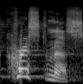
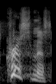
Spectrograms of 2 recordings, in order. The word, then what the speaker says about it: Christmas: not called gift mus it's not called santus those are the only two I came up with you could come up with more I'm sure it's Christmas Christmas it's spelled c h r i s t mus christm it is centered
